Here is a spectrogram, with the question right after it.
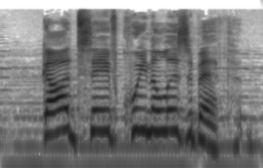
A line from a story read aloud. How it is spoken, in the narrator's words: the frazzled executioner shouted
